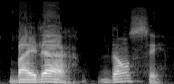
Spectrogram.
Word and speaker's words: danser: Non daner. La la e del del final verbo non se prononcia et la r de daner dedans non se prononcia et sinon non se prononcia r sinon e.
